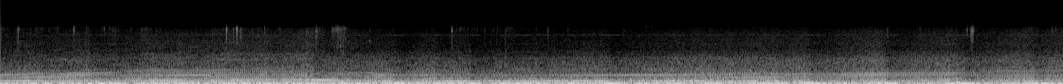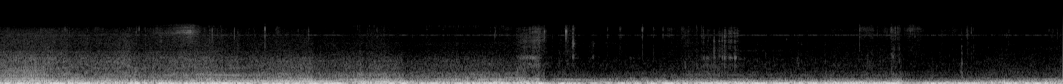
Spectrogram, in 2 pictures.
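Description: Opel Astra 1.6 16V four-cylinder engine heard from inside the cabin under hard acceleration, its note rising with revs. About three seconds in a gear change drops the pitch, then it climbs again for several seconds. Around eleven seconds in the rising note ends and it settles into a steady low rumble of engine and road.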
